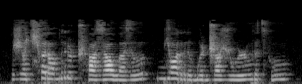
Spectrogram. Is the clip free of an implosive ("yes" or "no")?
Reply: yes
